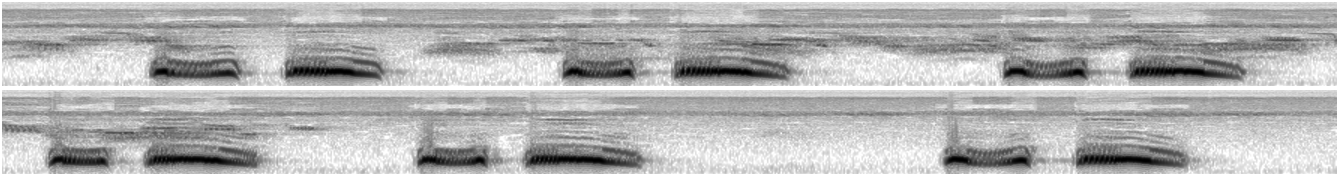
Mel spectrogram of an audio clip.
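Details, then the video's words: Repeated cooing of a spotted dove for attracting wild doves: seven paired phrases, a quick wavering coo and a longer falling coo, roughly every second, with faint twittering birds early on. "Chim cu gáy chiêu kích mồi tập bổi nhanh nổi hiệu quả"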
